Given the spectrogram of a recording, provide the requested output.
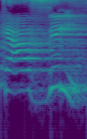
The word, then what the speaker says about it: castle: So, see here, castle. We are not saying castle, nestle, whistle. Do we say like that? No. There T is silent as it comes before the letter L.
